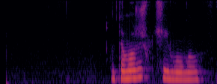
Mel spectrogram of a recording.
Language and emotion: Russian, neutral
